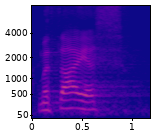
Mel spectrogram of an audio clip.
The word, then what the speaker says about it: Matthias: Matthias was replaced.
